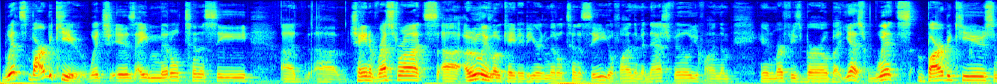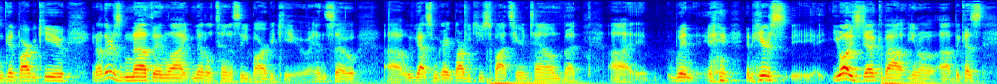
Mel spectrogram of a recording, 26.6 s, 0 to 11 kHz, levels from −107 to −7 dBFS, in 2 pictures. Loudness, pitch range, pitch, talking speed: -31 LUFS, 110-140 Hz, 120 Hz, 160 wpm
